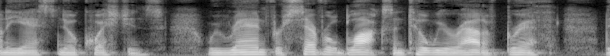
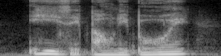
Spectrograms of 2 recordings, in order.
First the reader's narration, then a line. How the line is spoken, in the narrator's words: said softly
